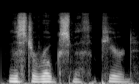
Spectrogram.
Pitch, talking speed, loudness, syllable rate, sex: 125 Hz, 130 wpm, -14 LUFS, 5.9 syllables/s, male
